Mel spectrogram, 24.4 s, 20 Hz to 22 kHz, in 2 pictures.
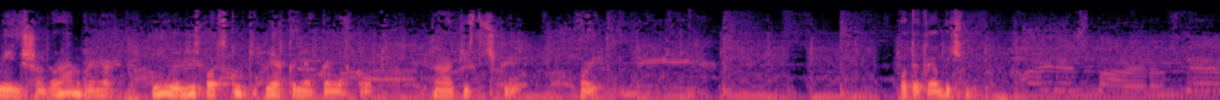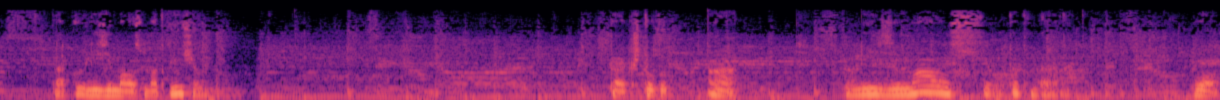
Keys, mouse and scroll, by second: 6.3 z, 7.9 ctrl+click, 9.6-13.0 ctrl+drag, 14.0 ctrl+click, 15.2-17.4 ctrl+drag, 17.4 ctrl+z, 19.6 ctrl+click, 21.8 ctrl+click, 23.1-24.4 ctrl+drag.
